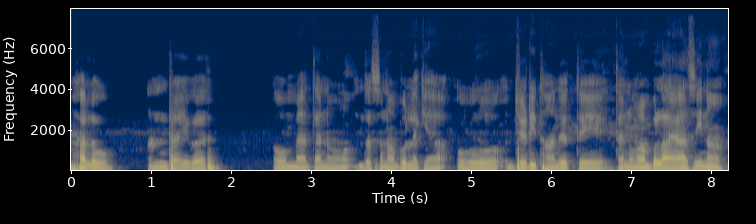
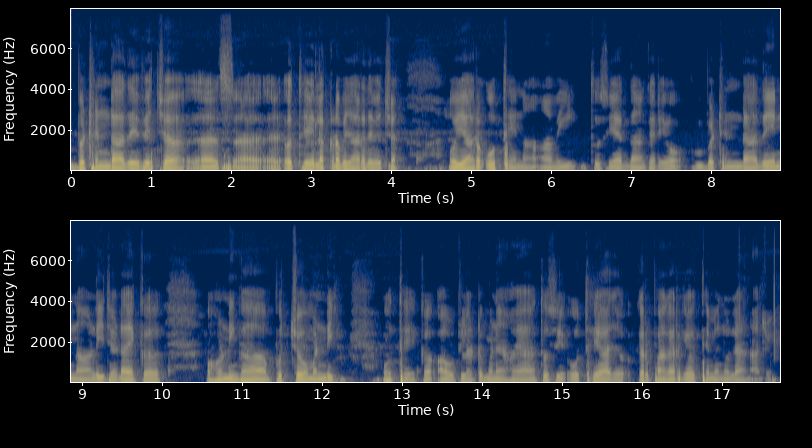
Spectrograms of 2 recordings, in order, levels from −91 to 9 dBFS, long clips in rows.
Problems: background sounds at intervals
